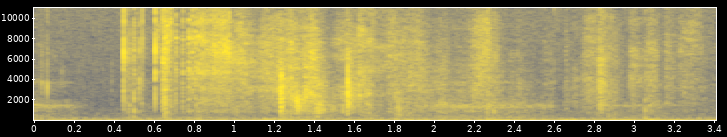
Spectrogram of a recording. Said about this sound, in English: Let's get some page turning ASMR here.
